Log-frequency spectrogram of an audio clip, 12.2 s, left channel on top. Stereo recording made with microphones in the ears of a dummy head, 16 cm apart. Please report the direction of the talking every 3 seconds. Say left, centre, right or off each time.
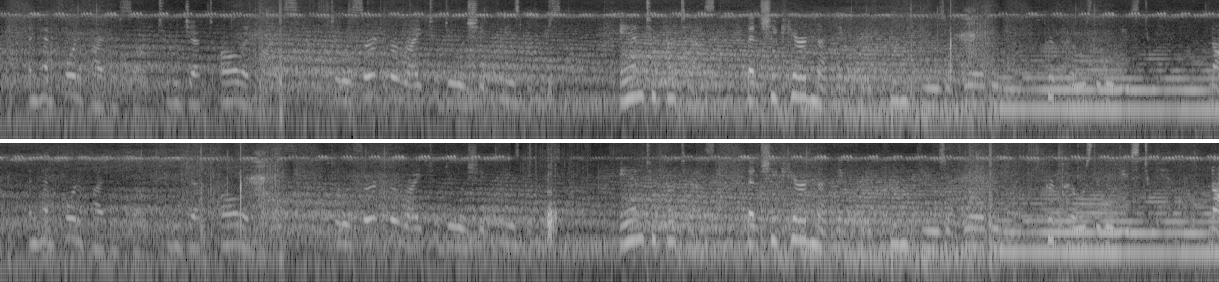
left, left, left, right.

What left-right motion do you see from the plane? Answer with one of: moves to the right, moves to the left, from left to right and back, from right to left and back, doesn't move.
moves to the right.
